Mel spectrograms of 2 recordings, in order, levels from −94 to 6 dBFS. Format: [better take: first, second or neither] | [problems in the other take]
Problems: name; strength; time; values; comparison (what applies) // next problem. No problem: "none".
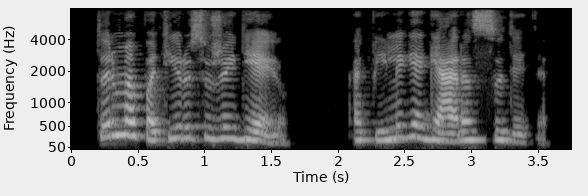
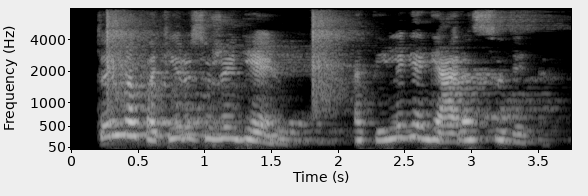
first | noise reduction (classical method WPE with log-MMSE)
